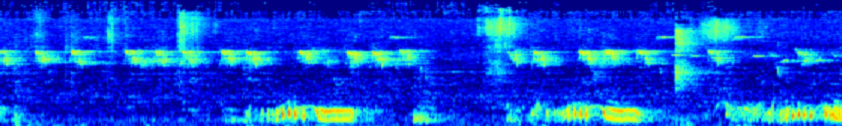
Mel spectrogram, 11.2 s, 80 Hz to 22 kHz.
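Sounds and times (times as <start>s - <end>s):
other birds chirping thinly: 0.0s - 11.2s
rock pigeon giving deep rolling coos: 3.1s - 5.9s, 6.8s - 8.8s, 9.5s - 11.2s.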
